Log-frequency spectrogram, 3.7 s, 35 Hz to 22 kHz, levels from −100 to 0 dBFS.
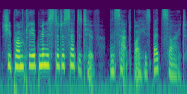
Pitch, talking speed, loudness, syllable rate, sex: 195 Hz, 160 wpm, -19 LUFS, 5.8 syllables/s, female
